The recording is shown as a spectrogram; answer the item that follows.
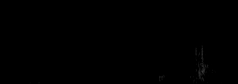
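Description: Very faint scratching of a pen writing on paper in a notebook, close to silence, with a slightly louder scratch just before the end.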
